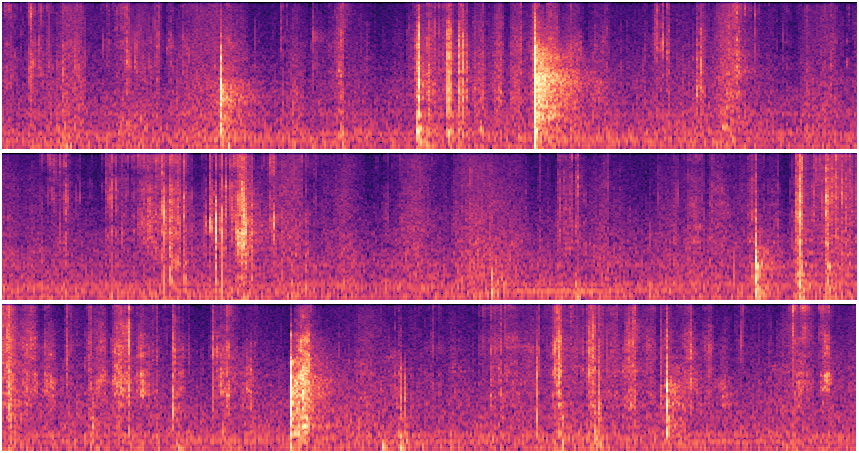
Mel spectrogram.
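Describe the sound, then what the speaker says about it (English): A red onion is peeled and roughly chopped by hand: quiet, scattered crisp knife taps and crunches on a board, with soft rustles of papery skin between irregular cuts. "Then I roughly chop the onion."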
